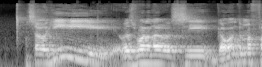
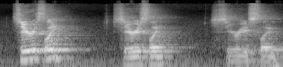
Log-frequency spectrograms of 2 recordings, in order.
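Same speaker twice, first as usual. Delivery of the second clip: fading; 4 semitones lower, 7 dB quieter than usual. Retold or imitated. Repeated exasperated question fading.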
